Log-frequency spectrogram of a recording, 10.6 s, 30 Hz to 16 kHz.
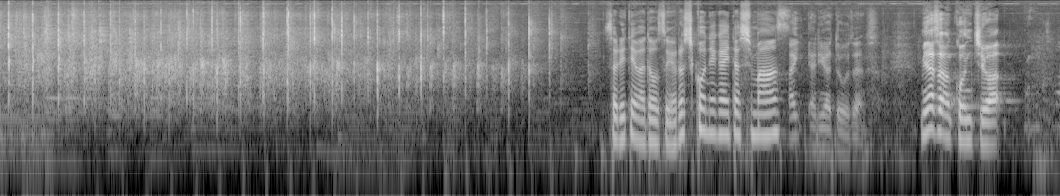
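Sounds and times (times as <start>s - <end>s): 
audience applause at a company investor-relations seminar: 0.0s - 5.7s
speech: 6.1s - 10.2s.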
